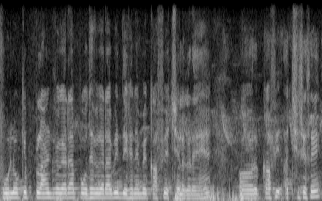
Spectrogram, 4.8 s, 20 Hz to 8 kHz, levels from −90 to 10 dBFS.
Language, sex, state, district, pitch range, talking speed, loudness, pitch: Hindi, male, Chandigarh, Chandigarh, 170-185 Hz, 225 wpm, -14 LUFS, 175 Hz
